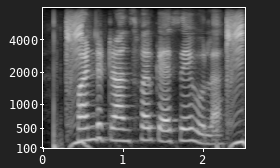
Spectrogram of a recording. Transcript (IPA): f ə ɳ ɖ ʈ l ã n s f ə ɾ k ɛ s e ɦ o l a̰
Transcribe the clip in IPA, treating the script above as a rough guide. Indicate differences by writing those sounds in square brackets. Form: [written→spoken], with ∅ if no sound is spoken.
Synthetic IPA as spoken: f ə ɳ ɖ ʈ [l→ɾ] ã n s f ə ɾ k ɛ s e ɦ o l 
